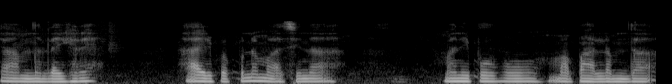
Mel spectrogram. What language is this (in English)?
Manipuri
